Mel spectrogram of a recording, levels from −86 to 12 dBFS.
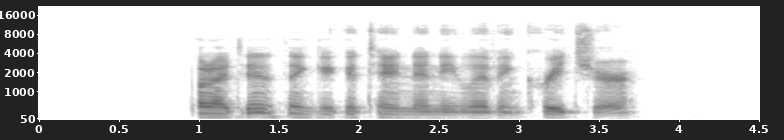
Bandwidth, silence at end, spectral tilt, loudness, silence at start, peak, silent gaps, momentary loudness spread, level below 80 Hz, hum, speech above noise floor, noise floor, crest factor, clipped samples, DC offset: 12.5 kHz; 0.8 s; -3 dB/octave; -35 LUFS; 1 s; -14 dBFS; none; 6 LU; -80 dBFS; none; 50 dB; -85 dBFS; 24 dB; under 0.1%; under 0.1%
